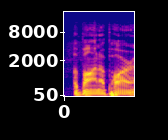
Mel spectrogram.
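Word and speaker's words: Bande à part: a part which is a play on how it's uh pronounced in french ibanapar i believe yeah but there there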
